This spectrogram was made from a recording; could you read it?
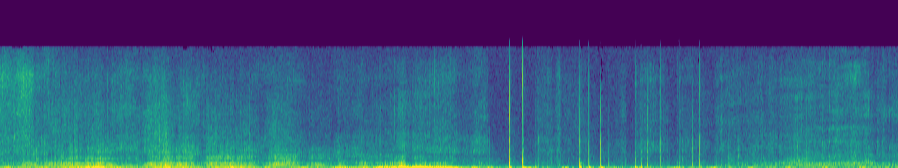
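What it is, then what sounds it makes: Oilcloth make-up bag. Long acrylic nails scratch and drag across the coated surface of a floral PVC-coated oilcloth make-up bag, making a low, rough rubbing and scraping that swells around the fourth second. The scratching then thins out into a scattering of sharp, bright clicks before soft dragging returns at the end.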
